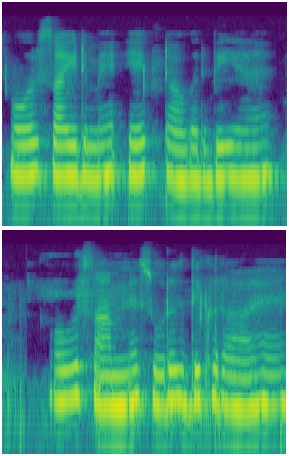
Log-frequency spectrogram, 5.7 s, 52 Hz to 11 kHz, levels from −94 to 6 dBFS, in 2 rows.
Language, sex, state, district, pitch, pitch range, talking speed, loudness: Hindi, female, Uttar Pradesh, Saharanpur, 180 Hz, 170-190 Hz, 135 wpm, -13 LUFS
